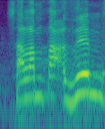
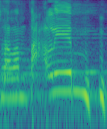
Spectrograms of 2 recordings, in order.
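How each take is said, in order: First: The second word has a z sound. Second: The second word has an l sound.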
